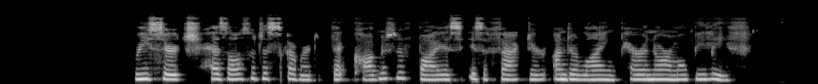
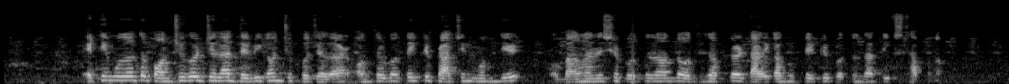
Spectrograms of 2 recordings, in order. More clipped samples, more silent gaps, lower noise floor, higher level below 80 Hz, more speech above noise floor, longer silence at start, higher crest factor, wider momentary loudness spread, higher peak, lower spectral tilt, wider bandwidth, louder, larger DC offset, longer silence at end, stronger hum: neither; neither; first, -90 dBFS vs -55 dBFS; second, -70 dBFS vs -54 dBFS; first, 72 dB vs 32 dB; first, 1.35 s vs 0.15 s; about the same, 18 dB vs 18 dB; about the same, 9 LU vs 10 LU; first, -2 dBFS vs -6 dBFS; second, -2.5 dB/octave vs -6 dB/octave; second, 10 kHz vs 11.5 kHz; first, -18 LUFS vs -24 LUFS; neither; about the same, 0.7 s vs 0.7 s; neither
